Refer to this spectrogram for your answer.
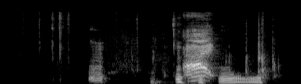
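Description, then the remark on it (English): A few quick, sharp computer keyboard taps clatter, scattered irregularly between and under a person's voice speaking loudly. “I've heard that story before, and I did start typing.”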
